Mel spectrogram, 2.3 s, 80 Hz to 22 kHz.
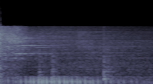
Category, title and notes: Sound effects > Electronic / Design
Impact Percs with Bass and fx-001
hit, deep, ominous, impact, explosion, theatrical, bash, foreboding, explode, brooding, percussion, looming, bass, combination, sfx, perc, oneshot, low, fx, crunch, smash, cinamatic, mulit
